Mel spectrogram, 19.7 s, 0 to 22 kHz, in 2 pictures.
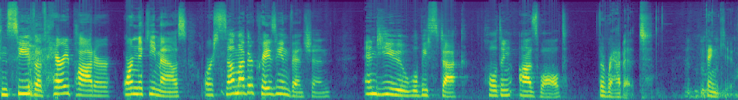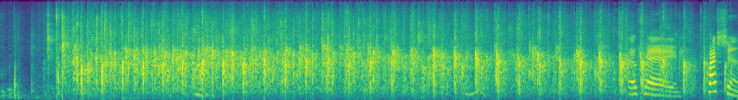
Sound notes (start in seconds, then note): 10.2 applause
